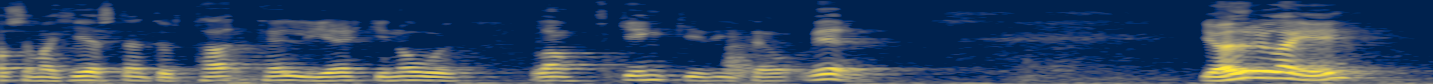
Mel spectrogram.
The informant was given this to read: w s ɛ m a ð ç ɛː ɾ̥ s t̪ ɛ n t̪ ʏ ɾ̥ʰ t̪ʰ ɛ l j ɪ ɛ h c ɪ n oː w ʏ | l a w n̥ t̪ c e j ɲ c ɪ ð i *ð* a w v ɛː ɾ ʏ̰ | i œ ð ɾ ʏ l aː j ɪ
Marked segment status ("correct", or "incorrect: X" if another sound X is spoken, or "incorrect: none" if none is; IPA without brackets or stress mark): incorrect: θ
